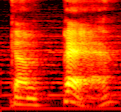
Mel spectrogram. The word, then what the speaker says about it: compare: bisyllabic or 2-syllable word, the stress often falls on the second syllable as against the first for the noun. So that is why we have compare as the action word.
